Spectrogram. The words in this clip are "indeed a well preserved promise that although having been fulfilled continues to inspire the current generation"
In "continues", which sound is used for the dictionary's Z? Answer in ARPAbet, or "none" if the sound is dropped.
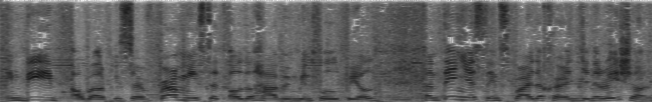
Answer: S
